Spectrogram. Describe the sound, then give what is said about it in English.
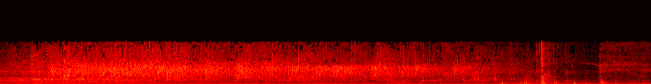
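A crowd applauds in a steady, dense wash of clapping that holds for several seconds, then thins out into a few scattered claps at the end. “Finish. Clap.”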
